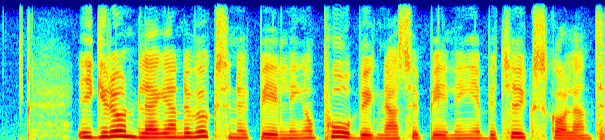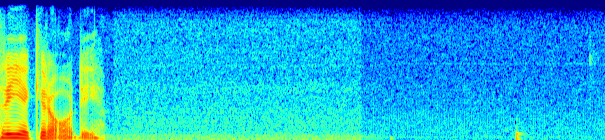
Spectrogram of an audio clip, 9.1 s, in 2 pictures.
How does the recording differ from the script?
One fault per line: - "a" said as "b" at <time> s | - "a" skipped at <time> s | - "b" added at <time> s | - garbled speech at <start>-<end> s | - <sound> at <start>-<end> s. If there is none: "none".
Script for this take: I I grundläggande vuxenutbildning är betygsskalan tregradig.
- "I" skipped at 0.7 s
- "och påbyggnadsutbildning" added at 2.3 s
